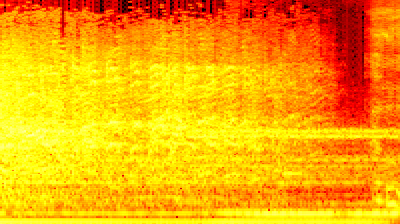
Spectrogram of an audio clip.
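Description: People laughing over background music, with a man laughing again just before the end.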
